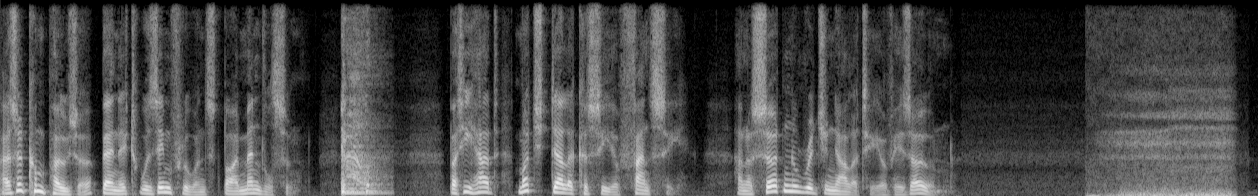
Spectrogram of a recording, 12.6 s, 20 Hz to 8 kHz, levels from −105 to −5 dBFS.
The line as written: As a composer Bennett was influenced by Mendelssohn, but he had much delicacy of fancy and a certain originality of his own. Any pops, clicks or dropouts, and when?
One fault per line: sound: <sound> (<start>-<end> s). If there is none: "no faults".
sound: cough (3.4-4.0 s)
sound: breath (10.9-12.4 s)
